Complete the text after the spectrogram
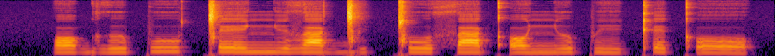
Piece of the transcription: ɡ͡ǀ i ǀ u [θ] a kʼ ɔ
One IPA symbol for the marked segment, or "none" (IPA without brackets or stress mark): θ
